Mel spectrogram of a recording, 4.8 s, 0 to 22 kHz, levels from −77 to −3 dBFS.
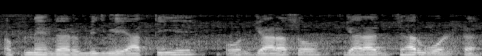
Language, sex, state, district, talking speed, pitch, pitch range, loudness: Hindi, male, Madhya Pradesh, Dhar, 150 wpm, 120 Hz, 115-130 Hz, -19 LUFS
